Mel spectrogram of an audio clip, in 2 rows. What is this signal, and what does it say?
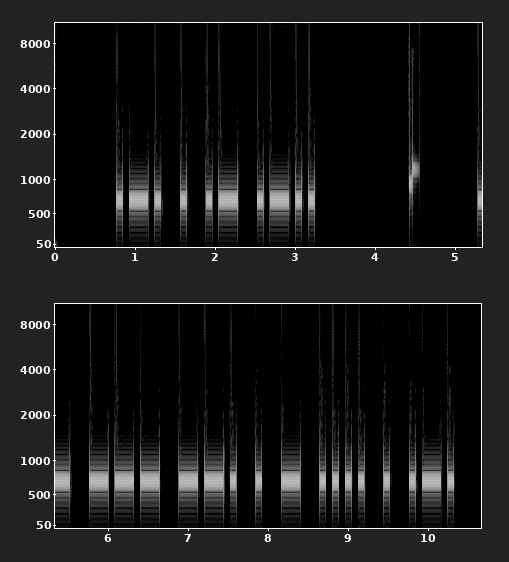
Morse code, heard as a keyed tone, about 15 wpm, 700 Hz. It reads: REAL TOGETHER
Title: Sentences from Top 300 Words - New Word Drill - 15wpm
